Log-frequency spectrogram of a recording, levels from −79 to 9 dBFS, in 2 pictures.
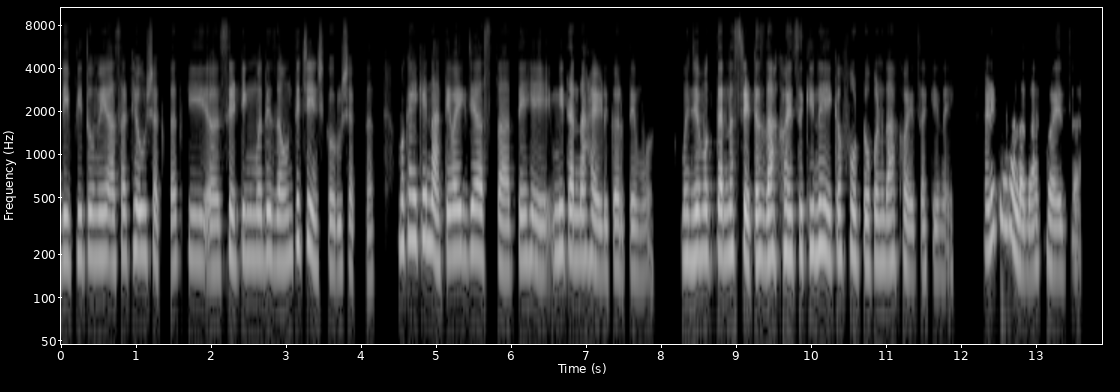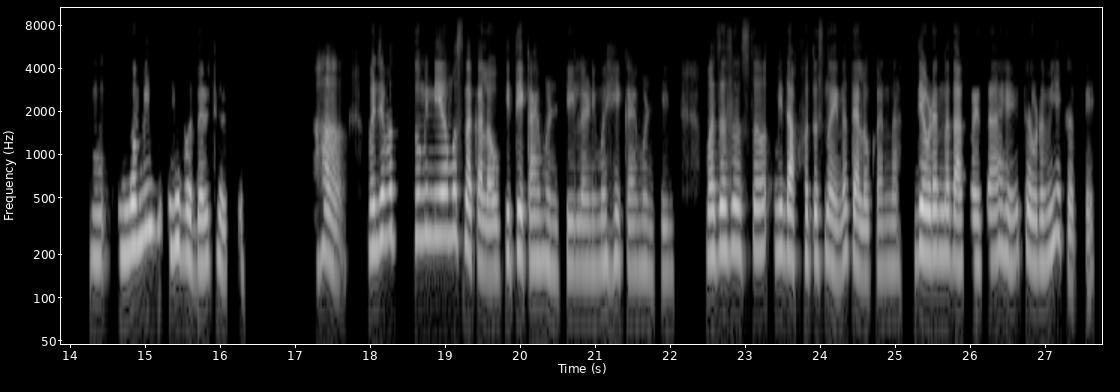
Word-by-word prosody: DP 185 Hz, +1 st, -1 dB
तुम्ही 195 Hz, 0 st, +1 dB
असा 180 Hz, +2 st, -1 dB
ठेवू 205 Hz, -1 st, +2 dB
शकतात, 175 Hz, -1 st, -4 dB
की 185 Hz, -2 st, -4 dB
अ, 160 Hz, -, 0 dB
सेटिंग 190 Hz, 0 st, -1 dB
मध्ये 190 Hz, +1 st, +1 dB
जाऊन 180 Hz, +1 st, -2 dB
ते 240 Hz, -, +1 dB
चेंज 200 Hz, -9 st, 0 dB
करू 160 Hz, -2 st, -3 dB
शकतात. 145 Hz, -3 st, -10 dB, 0.3 s
मग 235 Hz, -, +1 dB
काही-काही 255 Hz, 0 st, +3 dB
नातेवाईक 200 Hz, 0 st, +2 dB
जे 215 Hz, -, +3 dB
असतात 185 Hz, -5 st, 0 dB
ते 185 Hz, 0 st, +1 dB
हे 180 Hz, -, 0 dB, 0.3 s
मी 210 Hz, -, +3 dB
त्यांना 190 Hz, -2 st, +3 dB
हाईड 155 Hz, -3 st, +1 dB
करते 160 Hz, -1 st, -2 dB
मग 150 Hz, 0 st, -11 dB, 0.4 s
म्हणजे 190 Hz, +1 st, +3 dB
मग 200 Hz, 0 st, 0 dB
त्यांना 200 Hz, 0 st, +5 dB
स्टेटस 185 Hz, +2 st, +4 dB
दाखवायचं 200 Hz, +1 st, +3 dB
की 215 Hz, -, +1 dB
नाही, 215 Hz, -2 st, +3 dB
का 195 Hz, +1 st, -1 dB
फोटो 190 Hz, -4 st, 0 dB
पण 180 Hz, -1 st, 0 dB
दाखवायचा 175 Hz, -4 st, -2 dB
की 150 Hz, -, -7 dB
नाही. 150 Hz, -, -11 dB, 0.4 s
आणि 225 Hz, +5 st, +3 dB
कोणाला 280 Hz, -, +3 dB
दाखवायचा, 160 Hz, -2 st, -3 dB, 0.8 s
म 190 Hz, -, -2 dB, 0.4 s
मग 230 Hz, +1 st, +8 dB
मी 280 Hz, -, +4 dB, 0.3 s
हे 235 Hz, +2 st, +5 dB
बदल 175 Hz, -3 st, +3 dB
ठेवते. 165 Hz, -7 st, -6 dB, 1.0 s
हां, -, -, +1 dB, 0.4 s
म्हणजे 220 Hz, +4 st, +5 dB
मग 275 Hz, +1 st, +1 dB, 0.3 s
तुम्ही 270 Hz, +1 st, 0 dB
नियमच 270 Hz, 0 st, +3 dB
नका 200 Hz, -5 st, +3 dB
लावू, 160 Hz, 0 st, +1 dB
की 195 Hz, -, 0 dB
ते 205 Hz, -, +7 dB
काय 185 Hz, 0 st, 0 dB
म्हणतील 165 Hz, -1 st, -5 dB
आणि 165 Hz, 0 st, -4 dB
मग 175 Hz, +2 st, -5 dB
हे 185 Hz, +3 st, -4 dB
काय 160 Hz, -1 st, -5 dB
म्हणतील, 155 Hz, -1 st, -10 dB, 0.5 s
माझं 200 Hz, +2 st, +4 dB
असं 215 Hz, 0 st, +2 dB
असतं 210 Hz, +1 st, -1 dB, 0.2 s
मी 215 Hz, -, +1 dB
दाखवतच 190 Hz, -1 st, +1 dB
नाही 180 Hz, -5 st, 0 dB
ना 185 Hz, +6 st, -2 dB
त्या 185 Hz, -3 st, +3 dB
लोकांना. 160 Hz, +2 st, -5 dB, 0.3 s
जेवढ्यांना 200 Hz, -2 st, +6 dB
दाखवायचं 175 Hz, +1 st, 0 dB
आहे 195 Hz, -2 st, -2 dB
तेवढं 180 Hz, -3 st, +1 dB
मी 210 Hz, +5 st, -1 dB
हे 275 Hz, -, -2 dB
करते -, -, -7 dB
190 Hz, 175 wpm, -23 LUFS, 170-205 Hz, 1.0 s, मग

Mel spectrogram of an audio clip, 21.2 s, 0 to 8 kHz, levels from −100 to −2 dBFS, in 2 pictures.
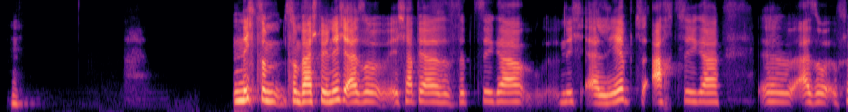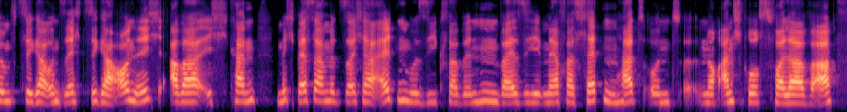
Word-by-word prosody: Mm. 160 Hz, -2 st, -11 dB, 2.7 s
Nicht 225 Hz, +3 st, +6 dB
zum 205 Hz, -9 st, +2 dB
zum 215 Hz, -2 st, +1 dB
Beispiel 205 Hz, +1 st, +6 dB
nicht, 230 Hz, +2 st, +6 dB
also 200 Hz, -, +1 dB
ich 395 Hz, -, -6 dB
habe 205 Hz, +1 st, -2 dB
ja 195 Hz, -2 st, 0 dB
70er 200 Hz, +1 st, -2 dB, 0.4 s
nicht 200 Hz, +1 st, -9 dB
erlebt, 180 Hz, +7 st, 0 dB
80er, 200 Hz, -2 st, 0 dB, 0.5 s
äh, -, -, -11 dB, 0.4 s
also 190 Hz, 0 st, -4 dB
50er 205 Hz, -1 st, -2 dB
und 195 Hz, +2 st, -5 dB
60er 195 Hz, -1 st, 0 dB
auch 195 Hz, +4 st, +5 dB
nicht, 225 Hz, +3 st, -2 dB
aber 195 Hz, 0 st, +5 dB
ich 195 Hz, 0 st, -13 dB
kann 205 Hz, +1 st, 0 dB, 0.2 s
mich 210 Hz, +4 st, -9 dB
besser 210 Hz, +1 st, 0 dB
mit 205 Hz, -1 st, -8 dB
solcher 195 Hz, 0 st, -2 dB
alten 225 Hz, -1 st, 0 dB
Musik 190 Hz, -2 st, -9 dB
verbinden, 190 Hz, +2 st, -6 dB
weil 180 Hz, 0 st, +1 dB
sie 185 Hz, 0 st, -6 dB
mehr 185 Hz, +1 st, -1 dB
Facetten 195 Hz, 0 st, -2 dB
hat 195 Hz, +3 st, +2 dB
und, 185 Hz, 0 st, -9 dB
äh, -, -, -15 dB
noch 180 Hz, 0 st, -3 dB
anspruchsvoller 185 Hz, -2 st, +2 dB
war 180 Hz, +4 st, +6 dB
195 Hz, 115 wpm, -24 LUFS, 185-210 Hz, 2.7 s, Nicht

